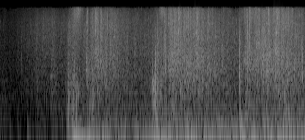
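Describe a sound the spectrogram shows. A huge rock slab crashes down with a deep, loud rumble.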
